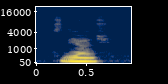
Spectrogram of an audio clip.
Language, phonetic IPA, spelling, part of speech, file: Polish, [zdʲjɔ̇̃ɲt͡ɕ], zdjąć, verb, LL-Q809 (pol)-zdjąć.wav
